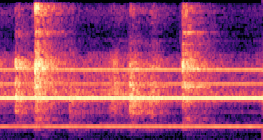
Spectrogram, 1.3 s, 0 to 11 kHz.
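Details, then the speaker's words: 1989 Chevrolet Suburban that sat 15 years, engine not running, makeshift fuel pump being wired: soft high electronic chirps about every 0.75 s from the dash warning buzzer. The buzzer stops once the coil wire is hooked up; the owner doesn't know why. "And there's that annoying buzzer that my son just loves to hear."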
